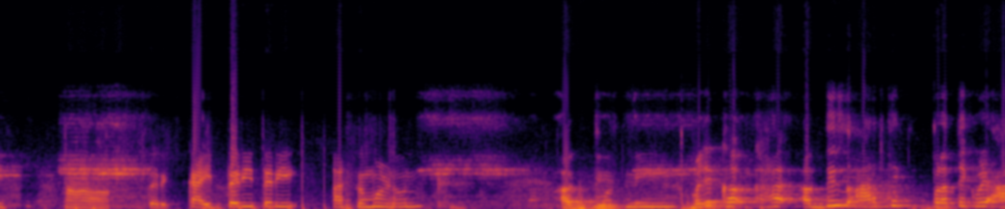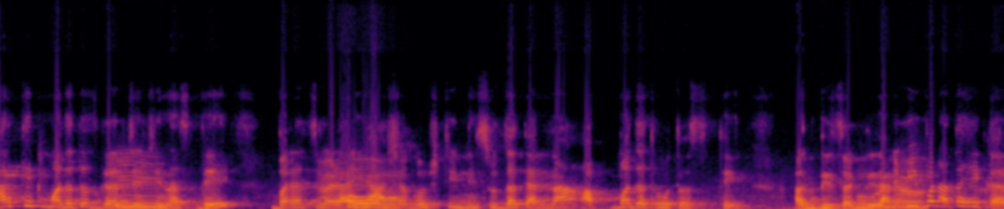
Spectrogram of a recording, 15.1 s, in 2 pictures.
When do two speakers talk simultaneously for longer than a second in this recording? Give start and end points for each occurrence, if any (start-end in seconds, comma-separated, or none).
none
